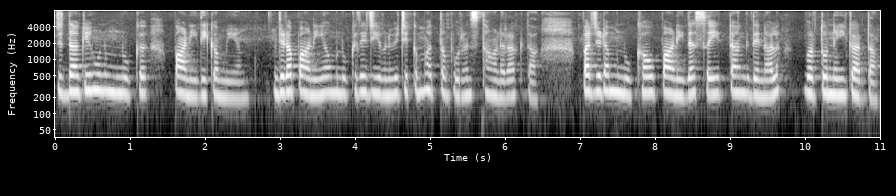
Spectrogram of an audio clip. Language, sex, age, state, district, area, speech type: Punjabi, female, 18-30, Punjab, Gurdaspur, rural, spontaneous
